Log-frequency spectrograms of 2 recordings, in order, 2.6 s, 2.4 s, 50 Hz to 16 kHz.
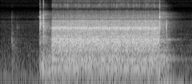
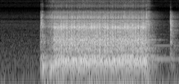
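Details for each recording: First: Laporte Leroy Somer 120V cocking motor brake on a skeet/trap machine, re-adjusted by snugging it fully, backing off 1/4 turn plus another 1/8 to set the gap; a clean steady high whir then a crisp stop, so motor and brake work normally. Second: Laporte Leroy Somer 120V cocking motor brake on a skeet/trap machine, during final adjustment after backing off another 1/8 turn; the motor spins up to a steady high whir with a rough scraping edge, the plate shifts, and there is little or no gap, so the brake is dragging.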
